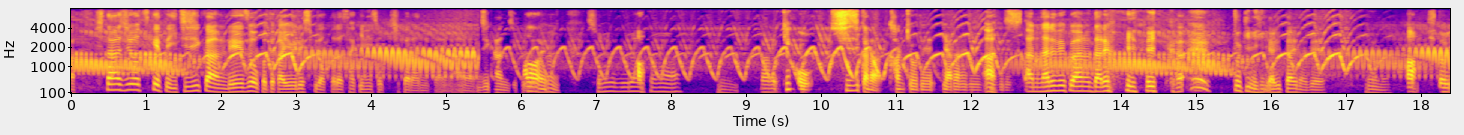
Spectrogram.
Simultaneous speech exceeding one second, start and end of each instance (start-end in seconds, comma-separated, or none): none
